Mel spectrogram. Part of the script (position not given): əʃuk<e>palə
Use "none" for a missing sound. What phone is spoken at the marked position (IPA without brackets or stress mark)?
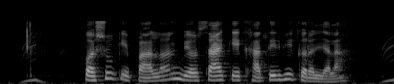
e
